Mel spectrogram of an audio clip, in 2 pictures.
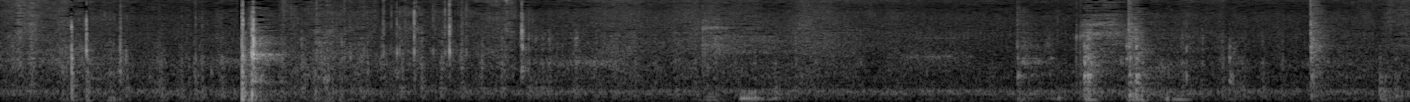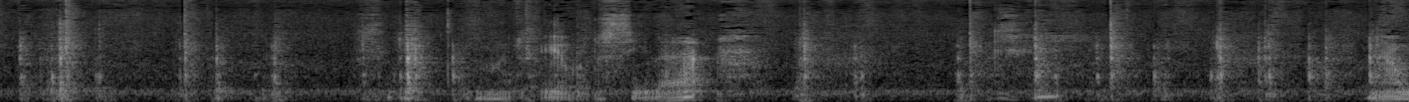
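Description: A hand screwdriver turning a screw into a particleboard bookcase panel: scattered, irregular small clicks and knocks from the tool and the panel being handled, with a sharper knock about a second in.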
